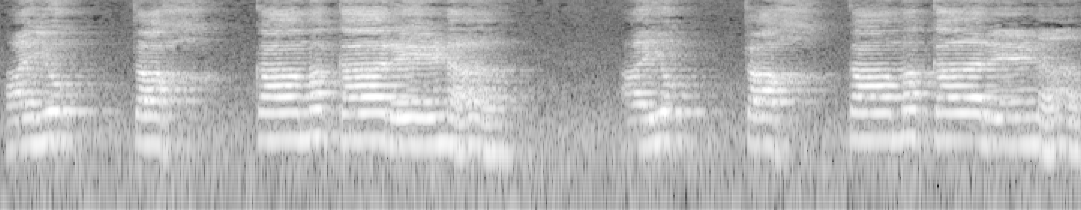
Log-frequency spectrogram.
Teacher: ये जो विसर्ग आ रहा है इसके बाद का अक्षर भी क ही है, तो ये इसका उच्चारण भी ह ही होगा।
